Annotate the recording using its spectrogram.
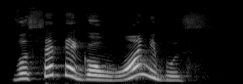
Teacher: it like it's basically a statement like the previous phrase with a question mark at the end and a raised intonation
